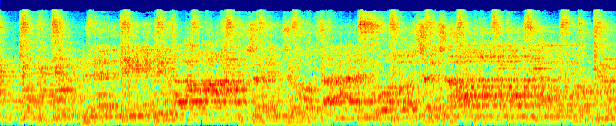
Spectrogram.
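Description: Live church worship band: male and female voices singing a Mandarin worship song together over digital piano and guitar, with long held notes.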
